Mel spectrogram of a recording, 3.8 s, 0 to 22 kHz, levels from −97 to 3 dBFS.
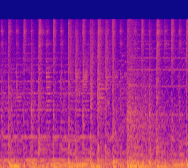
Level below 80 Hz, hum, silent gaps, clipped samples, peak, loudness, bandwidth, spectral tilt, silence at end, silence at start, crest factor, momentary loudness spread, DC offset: -28 dBFS; none; none; under 0.1%; -12 dBFS; -28 LUFS; 14 kHz; -4.5 dB/octave; 0 s; 0 s; 12 dB; 3 LU; under 0.1%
